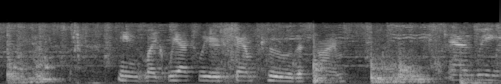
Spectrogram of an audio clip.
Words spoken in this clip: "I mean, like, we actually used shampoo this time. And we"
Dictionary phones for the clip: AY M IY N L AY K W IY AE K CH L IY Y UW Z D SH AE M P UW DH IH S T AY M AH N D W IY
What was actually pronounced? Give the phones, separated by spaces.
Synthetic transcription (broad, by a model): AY M IY N L AY K W IY AE K CH IY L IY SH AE M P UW DH IH S T AY M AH N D W IY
